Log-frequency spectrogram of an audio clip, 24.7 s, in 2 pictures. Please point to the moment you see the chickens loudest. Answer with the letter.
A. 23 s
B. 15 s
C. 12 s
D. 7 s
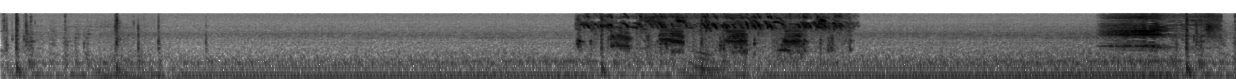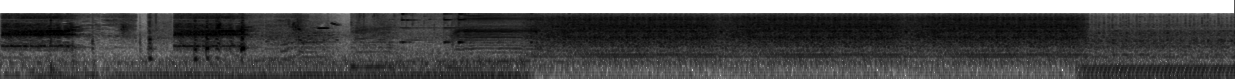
B.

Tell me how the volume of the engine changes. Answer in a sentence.
The loudness of the engine goes up.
